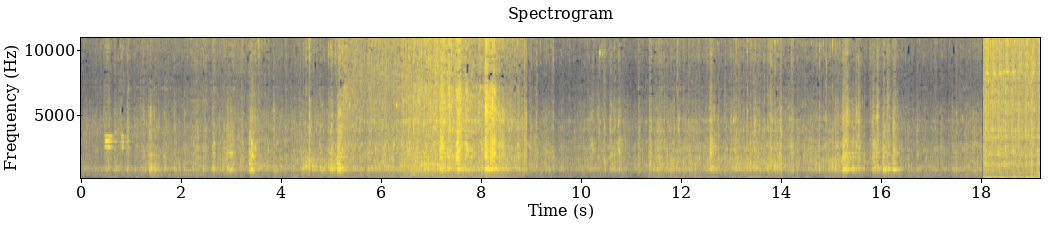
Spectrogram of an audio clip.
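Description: A small truck engine chugs along the street nearby.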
